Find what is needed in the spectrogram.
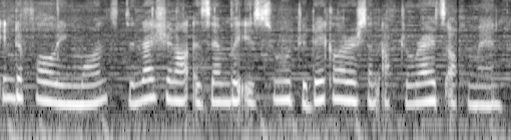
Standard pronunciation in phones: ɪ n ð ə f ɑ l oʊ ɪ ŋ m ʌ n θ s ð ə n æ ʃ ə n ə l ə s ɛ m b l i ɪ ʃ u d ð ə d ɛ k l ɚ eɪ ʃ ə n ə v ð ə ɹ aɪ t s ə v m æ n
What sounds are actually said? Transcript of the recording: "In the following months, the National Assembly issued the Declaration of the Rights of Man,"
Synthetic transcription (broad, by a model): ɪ n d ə f ɑ l oʊ ɪ ŋ m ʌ n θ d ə n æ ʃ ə n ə l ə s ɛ m b l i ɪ s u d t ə d ɛ k l ɚ eɪ ʃ ə n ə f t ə ɹ aɪ t s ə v m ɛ n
